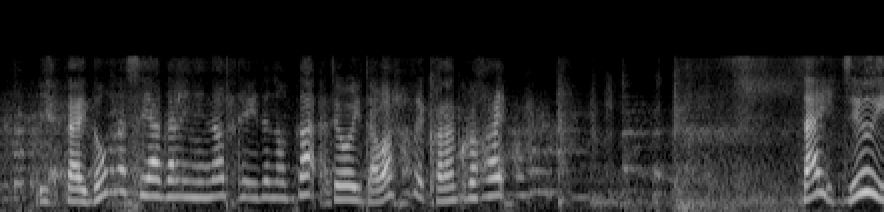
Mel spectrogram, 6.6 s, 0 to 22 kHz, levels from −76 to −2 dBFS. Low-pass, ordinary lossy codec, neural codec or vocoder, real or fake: 7.2 kHz; none; codec, 16 kHz in and 24 kHz out, 0.9 kbps, LongCat-Audio-Codec, four codebook decoder; fake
